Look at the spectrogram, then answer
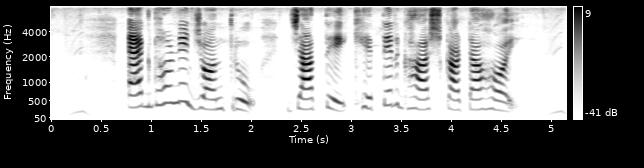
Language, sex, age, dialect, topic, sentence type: Bengali, female, 60-100, Northern/Varendri, agriculture, statement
